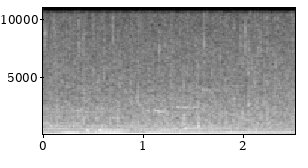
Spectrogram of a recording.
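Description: Steady, dense rain patters and hisses continuously as it falls through the evergreen canopy of high forest trees, with a faint low hum running underneath and no voices.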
